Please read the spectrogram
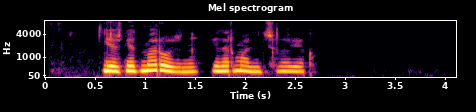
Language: Belarusian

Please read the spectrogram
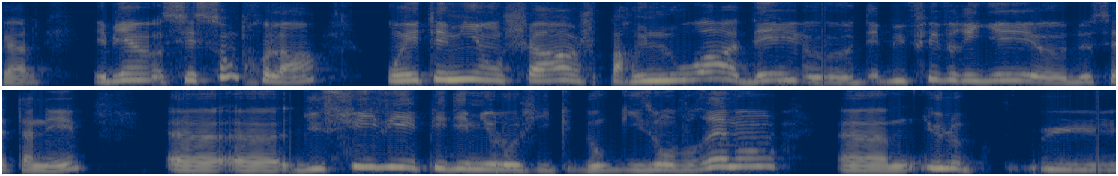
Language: French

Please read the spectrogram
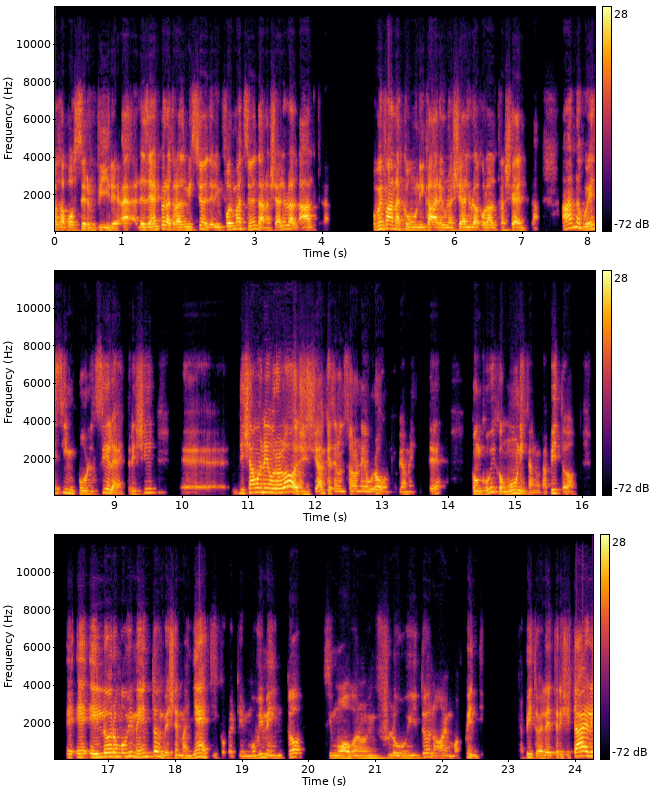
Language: Italian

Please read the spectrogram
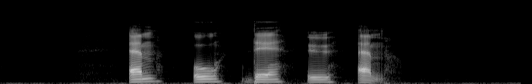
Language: Norwegian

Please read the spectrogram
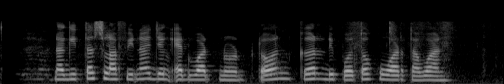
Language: Sundanese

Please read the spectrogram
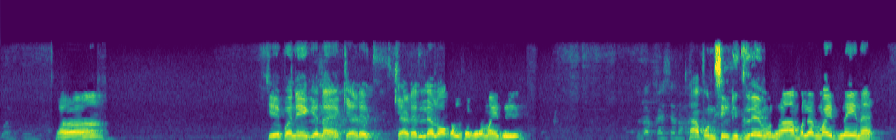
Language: Marathi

